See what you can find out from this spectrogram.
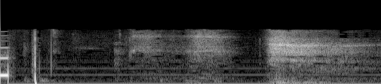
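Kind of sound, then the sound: signal or alarm, telephone tones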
